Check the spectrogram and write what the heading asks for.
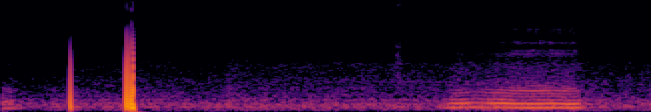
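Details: Sleeping dog named Tucker snoring: two sharp clicks, then one low, buzzing, drawn-out breath.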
